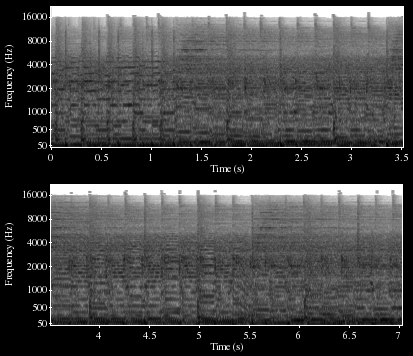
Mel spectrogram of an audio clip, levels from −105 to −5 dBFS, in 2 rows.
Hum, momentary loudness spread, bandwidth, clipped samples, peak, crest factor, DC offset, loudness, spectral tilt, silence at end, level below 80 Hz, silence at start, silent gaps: none; 1 LU; 16.5 kHz; under 0.1%; 0 dBFS; 12 dB; under 0.1%; -12 LUFS; -4.5 dB/octave; 0 s; -18 dBFS; 0 s; none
